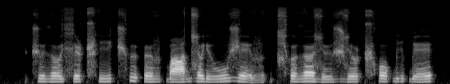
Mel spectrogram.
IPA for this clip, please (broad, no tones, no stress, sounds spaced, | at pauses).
t͡ʃ y ð ɵː xʲ œ ʈ͡ʂʰ i t͡ʃʰ ʉ ʔ ø v ɓ ɑ d͡z ɵ ɾʲ uː ʒ e v | t͡ɕʰ ɵ ð œ z yː ʒ z y u̯ ʈ͡ʂʰ o ɓ i ɓ e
